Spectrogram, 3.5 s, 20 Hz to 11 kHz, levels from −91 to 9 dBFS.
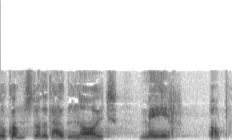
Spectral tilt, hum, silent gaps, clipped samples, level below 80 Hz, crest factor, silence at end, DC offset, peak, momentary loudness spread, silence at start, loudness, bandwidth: -8.5 dB/octave; none; none; under 0.1%; -74 dBFS; 22 dB; 0.05 s; under 0.1%; 0 dBFS; 14 LU; 0 s; -22 LUFS; 5.8 kHz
